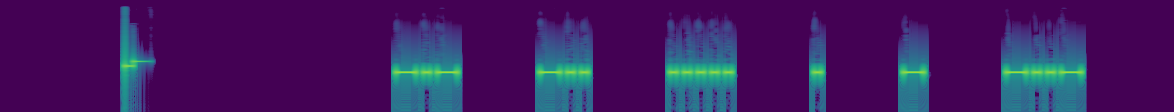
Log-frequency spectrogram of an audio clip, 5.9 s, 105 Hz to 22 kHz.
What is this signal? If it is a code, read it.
Morse code, heard as a keyed tone, about 34 wpm, spaced as for 16 wpm, 690 Hz. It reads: KD5ETX
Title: USA Call Signs - 6 Characters - 4x Character Spacing - 35wpm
